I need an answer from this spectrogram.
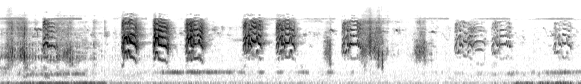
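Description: Birds calling: a series of short, sharp, warbling calls in small clusters of two or three, loudest about two to four seconds in. A faint steady hum sits under the calls at times.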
